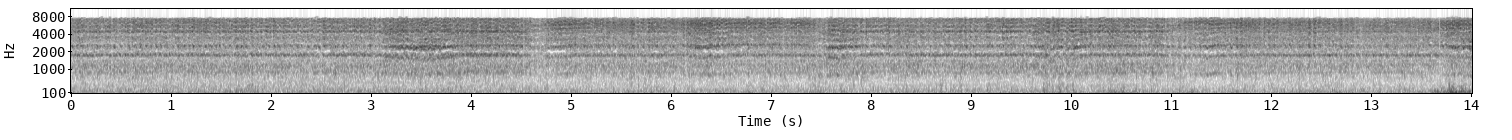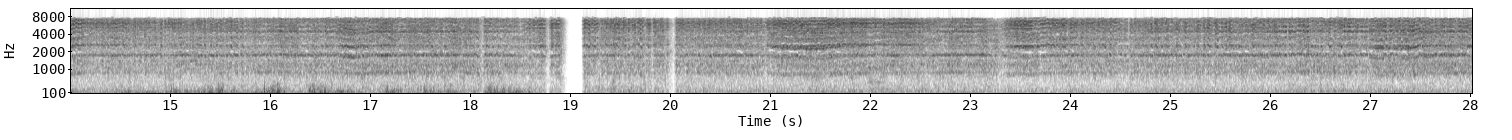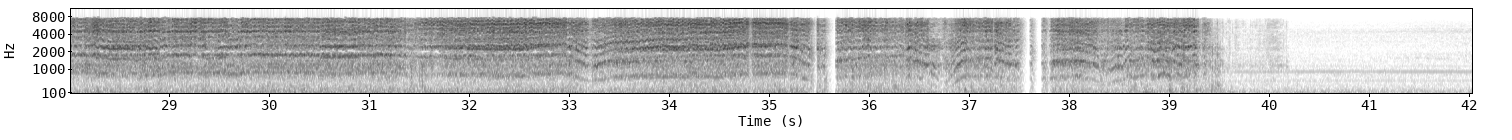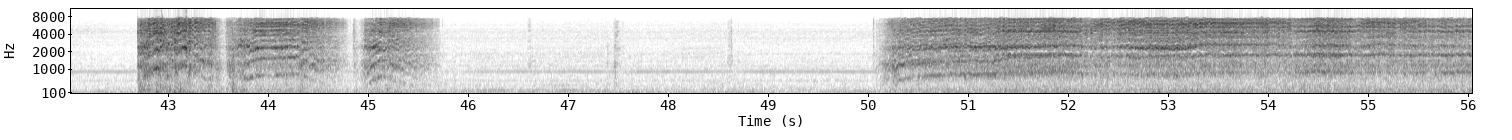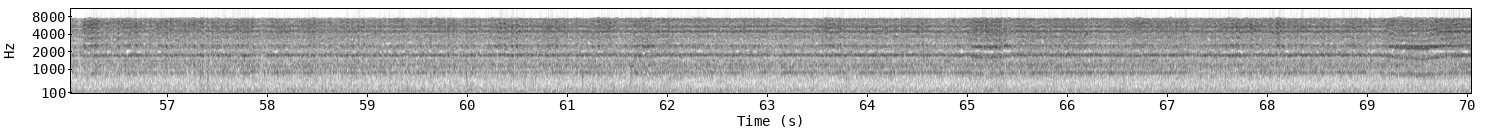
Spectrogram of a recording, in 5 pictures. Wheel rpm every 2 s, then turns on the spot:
230, 230, 230, 230, 230, 230, 230, 230, 230, 230, 220, 230, 230, 230, 220, 230, 200, 190, 170, 70, 0, 90, 50, 0, 10, 200, 220, 240, 230, 230, 230, 230, 230, 230, 230.
none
